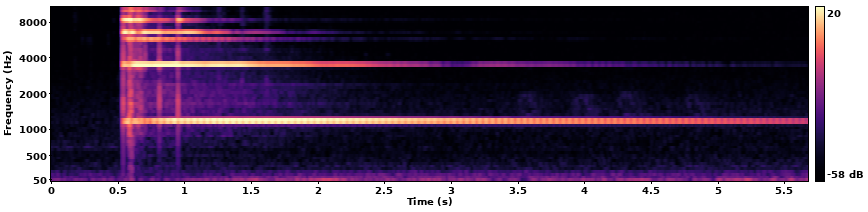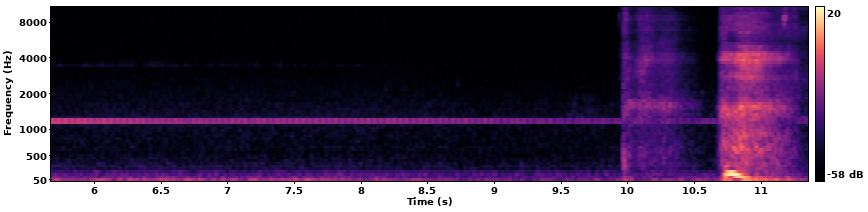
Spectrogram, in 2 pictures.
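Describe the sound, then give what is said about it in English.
A single bright bell strike rings out clearly, its pure tone slowly fading over about ten seconds, followed by a brief breathy sigh near the end. “Can I ring it again to see if we can tell when the ringing ends?”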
